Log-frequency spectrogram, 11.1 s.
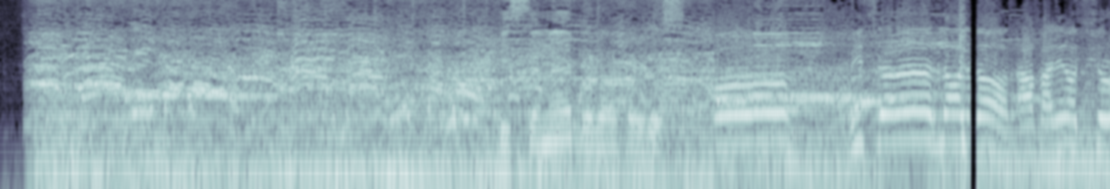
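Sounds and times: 
protest crowd chanting in street: 0:00.2 - 0:08.7
speech: 0:05.0 - 0:11.0.

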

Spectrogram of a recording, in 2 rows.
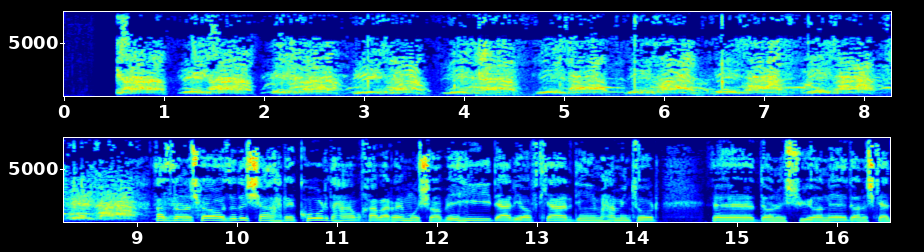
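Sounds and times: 
crowd shouting and chanting at a student protest: 0:00.5 - 0:09.1
speech: 0:01.0 - 0:16.5.

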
